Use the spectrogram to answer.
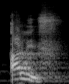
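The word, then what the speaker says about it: ألف: হরফটাকে আমরা কি বলবো আলিফ আলিফ উচ্চারণ করার সময় একটু খেয়াল রাখতে হবে উচ্চারণ যখন করবো শুরুটা একটু শক্ত হবে যখন আমরা উচ্চারণটা করে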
